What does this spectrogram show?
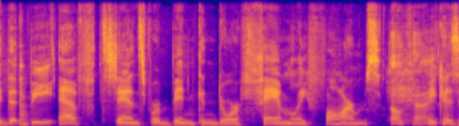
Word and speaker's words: Benkendorf: Hi, I'm here with Benkendorf. Am I saying it correctly? That's close, Elishea. It's Benkendorf. Benkendorf.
